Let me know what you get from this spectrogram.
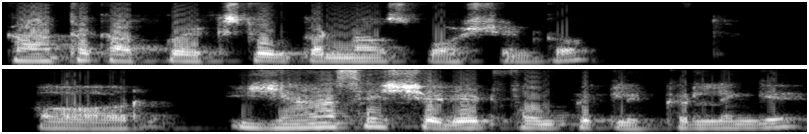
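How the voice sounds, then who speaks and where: A man giving a step-by-step software tutorial off the cuff, mixing English technical terms into his speech. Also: medium pitch, moderate pace, low-quality recording. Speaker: software instructor.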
